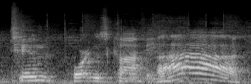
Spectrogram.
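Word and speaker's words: Tim Hortons: so you how do you pronounce that we pronounce it tim horton's there you go tim horn's coffee the ultimate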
